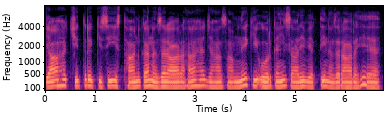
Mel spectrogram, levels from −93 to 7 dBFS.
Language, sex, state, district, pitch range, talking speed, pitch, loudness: Hindi, male, Jharkhand, Ranchi, 125-145 Hz, 175 wpm, 135 Hz, -17 LUFS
